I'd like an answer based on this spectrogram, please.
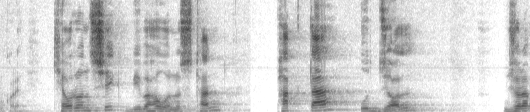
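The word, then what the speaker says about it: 결혼식: খেওর শিক বিবাহ অনুষ্ঠান রিউলের উচ্চারণটা জোরালো হবে হিউতের উচ্চারণটা হবে না বললেই চলে কোরিয়ানরা এভাবে উচ্চারণ করে খেওরন শিক বিবাহ অনুষ্ঠান ফাক্তা উজ্জ্বল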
